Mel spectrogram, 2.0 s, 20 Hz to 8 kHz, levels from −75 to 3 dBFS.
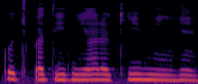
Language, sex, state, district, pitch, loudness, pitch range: Urdu, female, Andhra Pradesh, Anantapur, 190 Hz, -35 LUFS, 185-195 Hz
